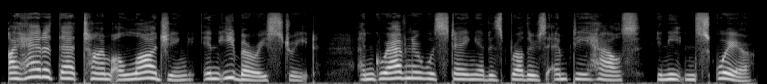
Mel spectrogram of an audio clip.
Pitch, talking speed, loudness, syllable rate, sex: 235 Hz, 170 wpm, -16 LUFS, 4.7 syllables/s, female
